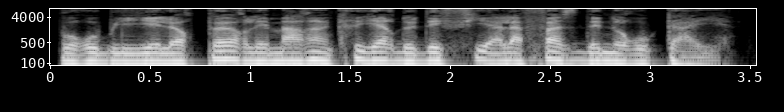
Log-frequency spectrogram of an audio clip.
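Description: A man reading a fantasy novel aloud in steady, measured scripted narration. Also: lowish voice, no echo, clean studio sound. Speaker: audiobook narrator.

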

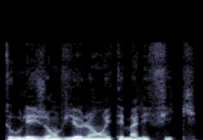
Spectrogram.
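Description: A man reading a novel aloud in a steady, measured narration. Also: low-pitched, no room sound, studio quality. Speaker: audiobook narrator. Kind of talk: scripted narration.

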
